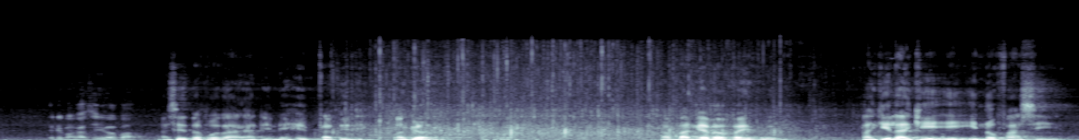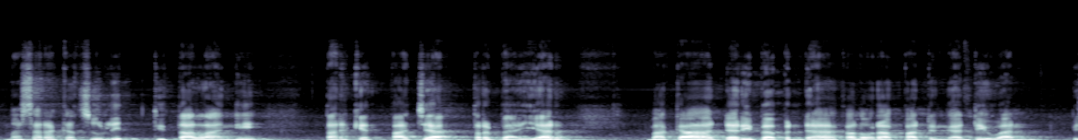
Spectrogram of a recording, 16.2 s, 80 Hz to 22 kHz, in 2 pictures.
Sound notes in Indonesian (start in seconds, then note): 4.2 tepuk tangan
